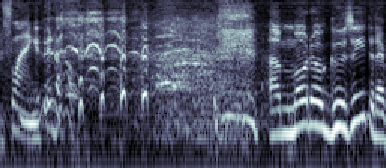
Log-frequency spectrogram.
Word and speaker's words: Moto Guzzi: A Moto Guzzi. Did I pronounce that correctly? That's Moto Guzzi?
